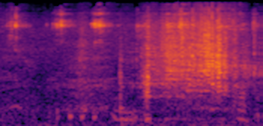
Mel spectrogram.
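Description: Pigeons coo in soft repeated throaty notes close by among a flock being fed grain, with faint wing rustles and a nearby voice toward the end.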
